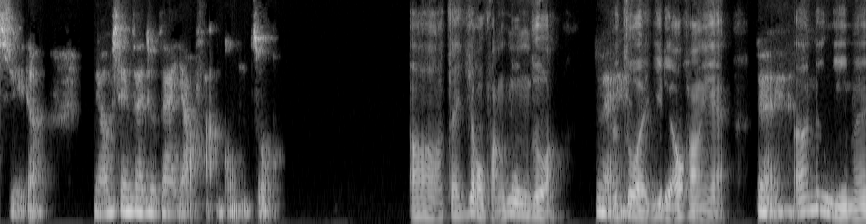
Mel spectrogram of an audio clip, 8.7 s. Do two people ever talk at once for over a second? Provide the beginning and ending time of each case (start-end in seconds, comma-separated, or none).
none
